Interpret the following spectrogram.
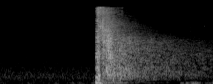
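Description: A single gunshot about a second in, a sharp crack whose report rolls off and dies away over about a second.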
